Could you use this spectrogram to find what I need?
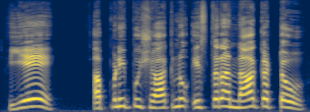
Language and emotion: Punjabi, disgusted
